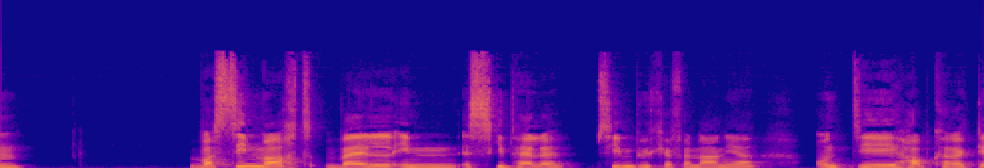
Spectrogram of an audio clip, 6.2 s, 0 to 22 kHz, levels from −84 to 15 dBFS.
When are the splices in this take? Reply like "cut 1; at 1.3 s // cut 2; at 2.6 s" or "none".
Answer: cut 1; at 3.2 s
